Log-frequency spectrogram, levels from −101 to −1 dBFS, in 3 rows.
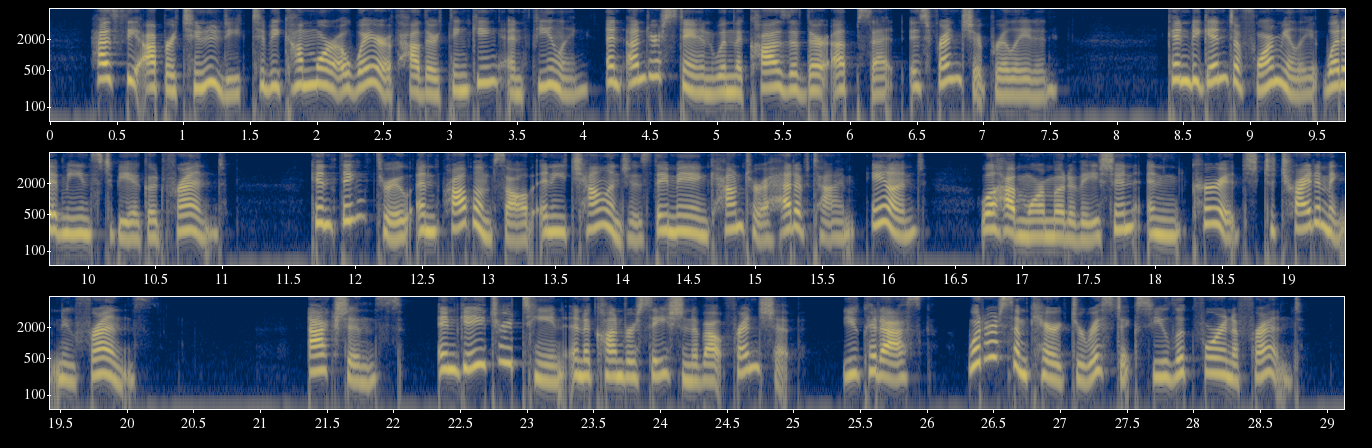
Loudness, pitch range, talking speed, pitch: -27 LUFS, 205-285 Hz, 175 wpm, 240 Hz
